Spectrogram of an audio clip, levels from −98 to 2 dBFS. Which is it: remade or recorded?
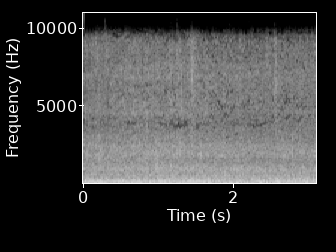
recorded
